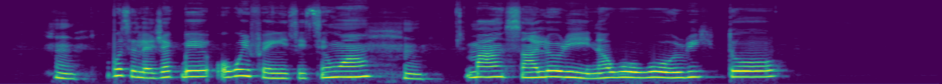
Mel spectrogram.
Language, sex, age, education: Yoruba, female, 15-29, tertiary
